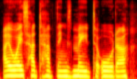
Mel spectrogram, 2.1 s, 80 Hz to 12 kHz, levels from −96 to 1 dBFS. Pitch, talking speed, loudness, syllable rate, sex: 175 Hz, 260 wpm, -16 LUFS, 5.9 syllables/s, female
